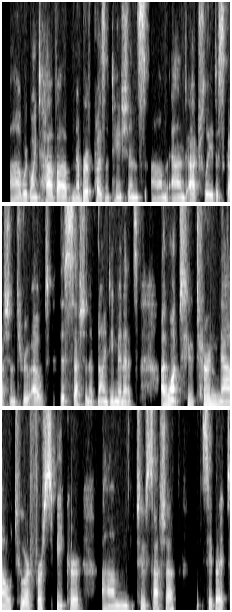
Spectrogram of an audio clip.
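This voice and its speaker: Against a quiet background, a woman speaks fairly slowly in a very deep, low pitch. Her tone is dark and mellow. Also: fairly even intonation. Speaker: session moderator. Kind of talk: online panel moderation. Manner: hesitant with fillers.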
